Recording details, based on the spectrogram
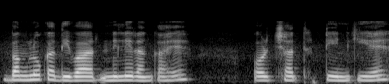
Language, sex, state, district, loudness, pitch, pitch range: Hindi, female, Arunachal Pradesh, Lower Dibang Valley, -15 LUFS, 190 Hz, 185-205 Hz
